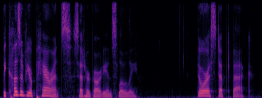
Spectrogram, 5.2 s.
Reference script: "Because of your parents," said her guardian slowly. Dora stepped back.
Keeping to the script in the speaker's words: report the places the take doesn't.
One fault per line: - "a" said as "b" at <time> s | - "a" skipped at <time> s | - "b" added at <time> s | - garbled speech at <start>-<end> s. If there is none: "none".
none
